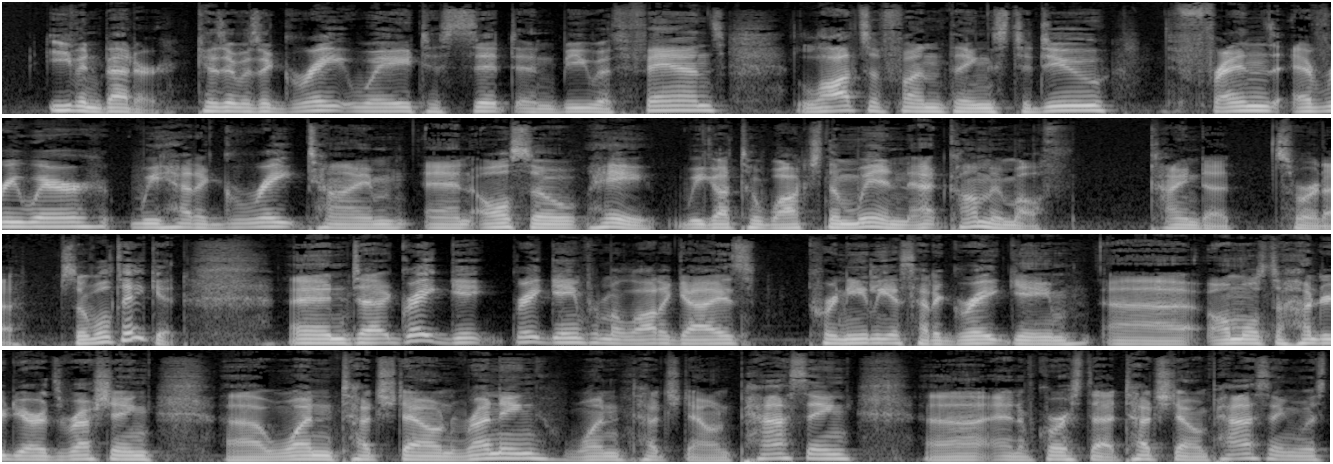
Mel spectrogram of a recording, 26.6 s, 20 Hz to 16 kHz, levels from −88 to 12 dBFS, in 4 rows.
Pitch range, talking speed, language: 110-130 Hz, 185 wpm, English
